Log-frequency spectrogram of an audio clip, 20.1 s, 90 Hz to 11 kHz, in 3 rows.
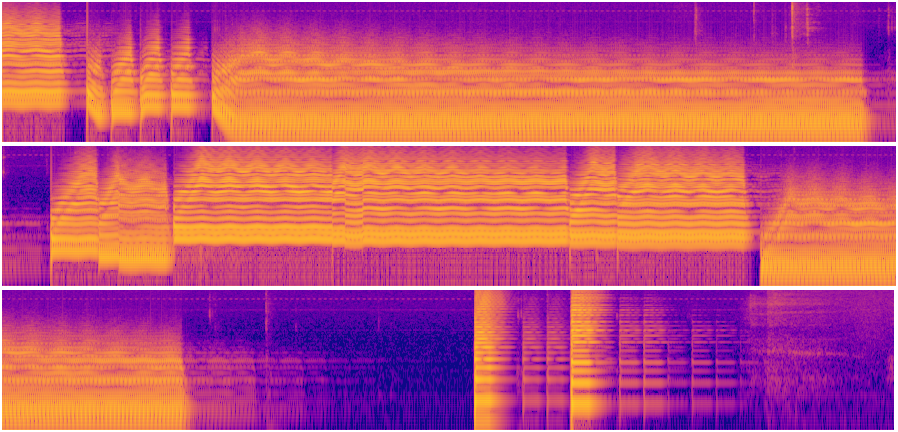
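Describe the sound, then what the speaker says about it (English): Moog Minimoog Voyager synthesizer played through a Roland RE-20 Space Echo pedal: loud sustained harmonic notes and bright swelling tones in several phrases with short gaps, ending in a few sharp plucked blips and echoing tails, no talking. "I love to combine this with the Roland RE20, the Space Echo pedal from Roland"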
